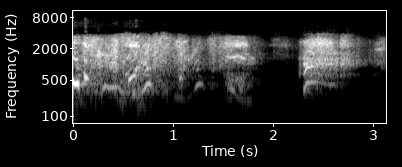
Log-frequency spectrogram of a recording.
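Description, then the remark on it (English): Wrapping paper is torn off a birthday gift in long, rough rips, with a brief pause before another burst of ripping. Voices murmur faintly underneath. “Take the paper off, Mommy.”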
